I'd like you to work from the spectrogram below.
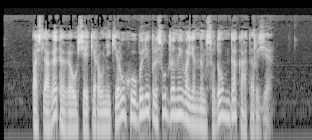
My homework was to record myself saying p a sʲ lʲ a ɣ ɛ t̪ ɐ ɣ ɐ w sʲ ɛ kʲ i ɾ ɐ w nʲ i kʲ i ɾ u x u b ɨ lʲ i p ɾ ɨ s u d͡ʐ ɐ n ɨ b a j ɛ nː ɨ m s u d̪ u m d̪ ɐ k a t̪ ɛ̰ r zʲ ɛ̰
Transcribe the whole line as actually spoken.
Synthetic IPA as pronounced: p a sʲ lʲ a ɣ ɛ t̪ ɐ ɣ ɐ w sʲ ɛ kʲ i ɾ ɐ w nʲ i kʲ i ɾ u x u b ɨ lʲ i p ɾ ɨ s u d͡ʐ ɐ n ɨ v a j ɛ nː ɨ m s u d̪ ɔ m d̪ ɐ k a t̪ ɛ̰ r zʲ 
